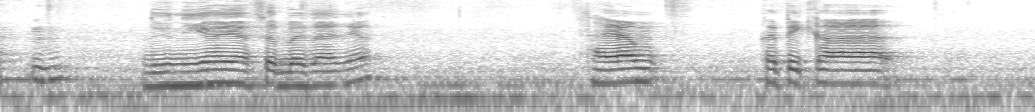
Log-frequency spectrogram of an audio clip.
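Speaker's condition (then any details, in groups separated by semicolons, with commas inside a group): Cerebral palsy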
